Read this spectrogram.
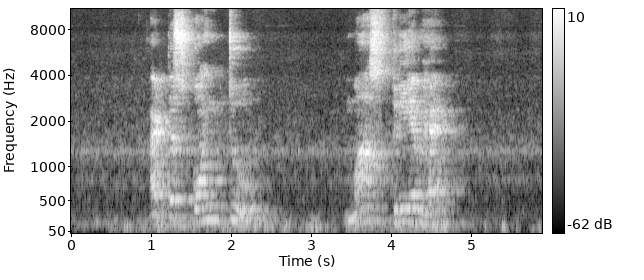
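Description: A man speaks, explaining as if teaching.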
